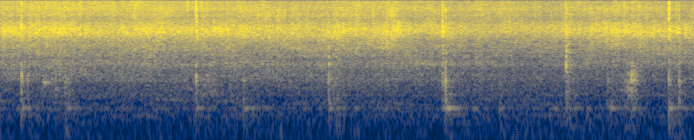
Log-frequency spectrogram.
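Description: Chicken pieces fry in hot oil for a dhaba-style chicken gravy, giving a steady close sizzle with occasional stirring clinks and scrapes and no talking.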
